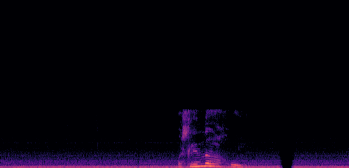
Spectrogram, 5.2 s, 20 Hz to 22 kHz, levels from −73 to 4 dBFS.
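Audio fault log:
2.06–2.09 s and 4.18–4.41 s, AAC frame loss with concealment: the decoder lost audio, about 20 ms and then 190 ms (fitting roughly two and nineteen 10 ms low-delay frames, likely from AAC-ELD), and rebuilt it from the last good spectrum. The first gap leaves a brief smeared, noisy patch. The second decays toward silence, then fades back in.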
